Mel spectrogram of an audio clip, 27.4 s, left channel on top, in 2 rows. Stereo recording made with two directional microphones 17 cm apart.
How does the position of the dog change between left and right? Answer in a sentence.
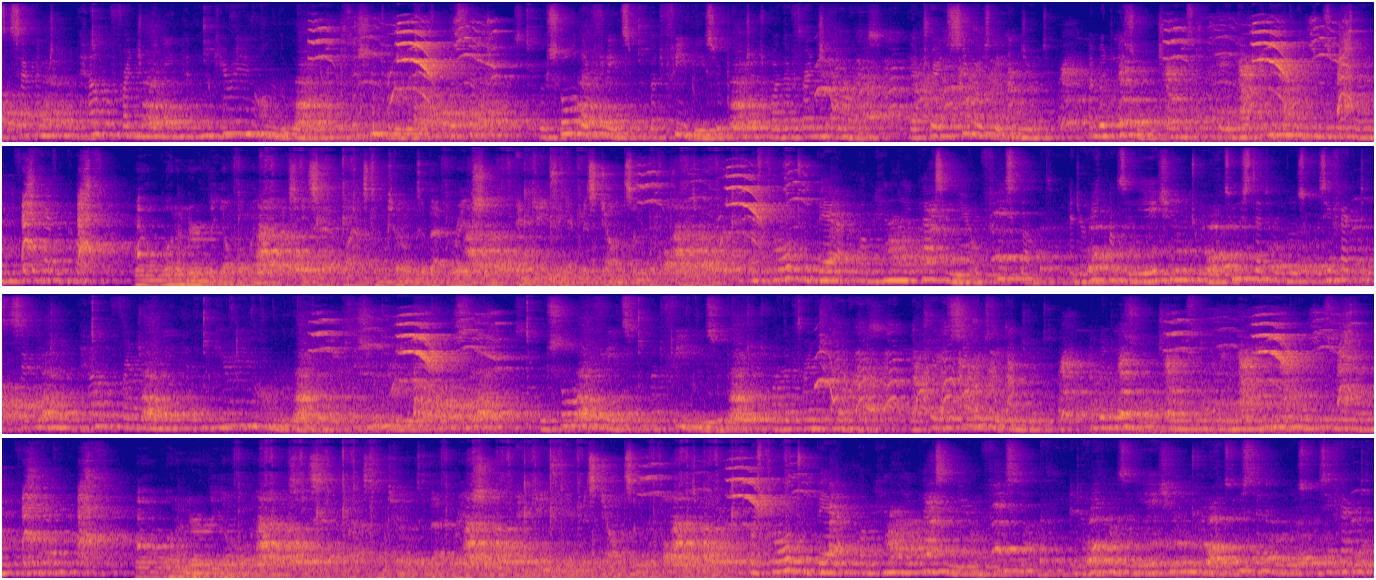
You can hear the dog go left and come back.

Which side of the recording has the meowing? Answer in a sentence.
You can hear the meowing on the left.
